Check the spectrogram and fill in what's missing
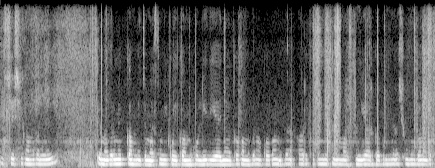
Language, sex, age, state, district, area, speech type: Dogri, female, 30-45, Jammu and Kashmir, Reasi, rural, spontaneous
